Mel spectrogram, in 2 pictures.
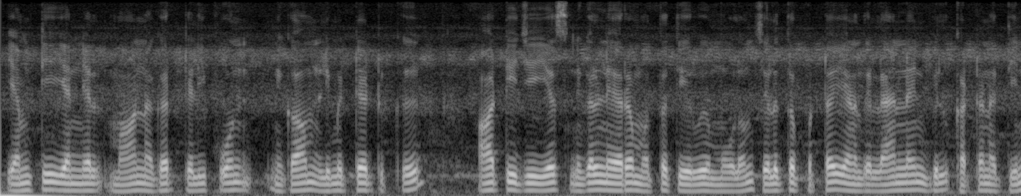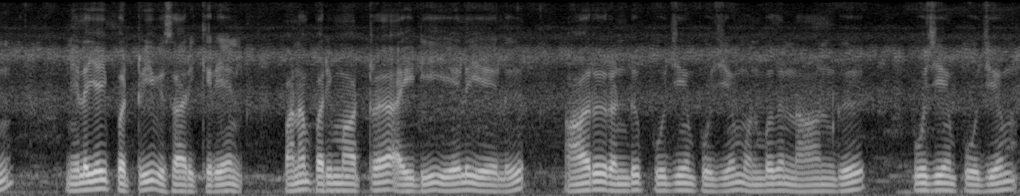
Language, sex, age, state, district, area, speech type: Tamil, male, 18-30, Tamil Nadu, Dharmapuri, rural, read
